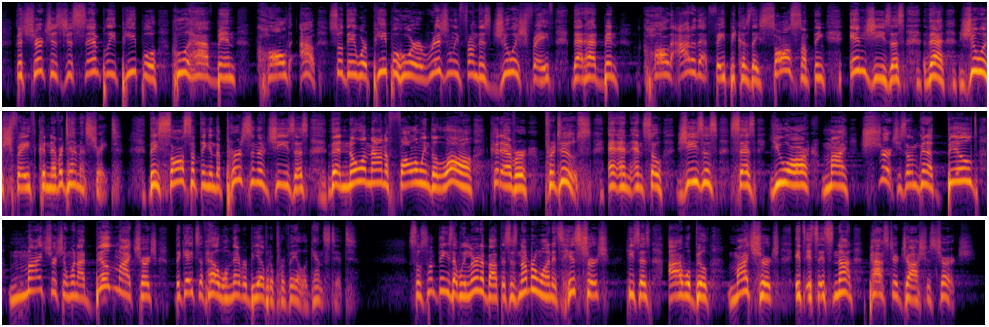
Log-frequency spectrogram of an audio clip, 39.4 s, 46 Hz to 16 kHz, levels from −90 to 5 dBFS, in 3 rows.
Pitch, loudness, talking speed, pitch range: 250 Hz, -23 LUFS, 190 wpm, 230-290 Hz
